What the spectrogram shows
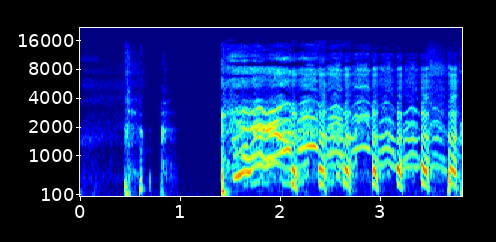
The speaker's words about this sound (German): Nein, ich habe wirklich, wirklich, ich hab mich verschluckt. Das Husten war zwar an der richtigen Stelle.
